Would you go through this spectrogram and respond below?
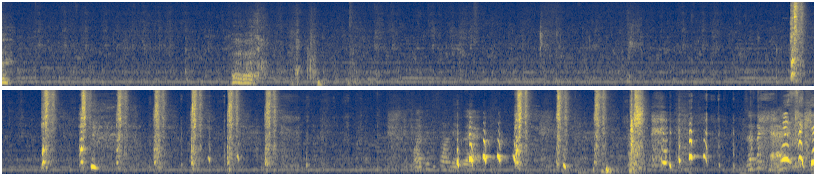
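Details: Cat sneezing: rapid run of short sharp sneezes over steady room hum; sneezing.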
